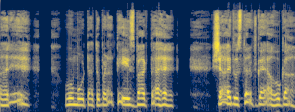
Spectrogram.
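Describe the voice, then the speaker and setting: In a cartoonish character voice, a woman speaks very slowly, raspy and medium in pitch. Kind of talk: horror storytelling. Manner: cackling, taunting.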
